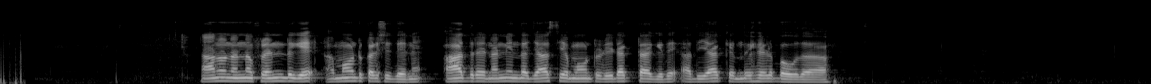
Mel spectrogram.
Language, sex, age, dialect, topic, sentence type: Kannada, male, 56-60, Coastal/Dakshin, banking, question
